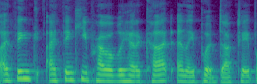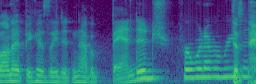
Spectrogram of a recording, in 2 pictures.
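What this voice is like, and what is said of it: Usual voice. Nothing is said of it.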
